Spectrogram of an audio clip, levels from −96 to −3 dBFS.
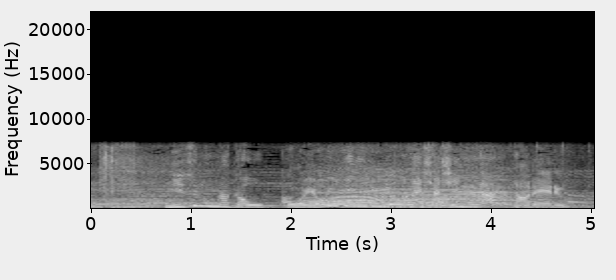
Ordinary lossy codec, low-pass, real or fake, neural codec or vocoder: none; 7.2 kHz; real; none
